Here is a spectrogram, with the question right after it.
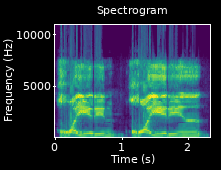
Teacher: یا لین کا مطلب اس کو لمبا نہیں کریں گے، شارٹ کٹ پڑھیں گے۔ اب یہاں پر یا ساکن سے پہلے زبر ہے خوا کے اوپر تو اس کا مطلب یہاں پر یا مدہ نہیں ہے، یہاں پر یا لین ہے۔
